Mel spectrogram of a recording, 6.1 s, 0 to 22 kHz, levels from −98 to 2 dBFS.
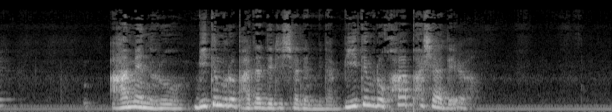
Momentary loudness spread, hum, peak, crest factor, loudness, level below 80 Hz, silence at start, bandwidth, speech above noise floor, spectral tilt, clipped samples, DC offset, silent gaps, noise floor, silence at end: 10 LU; none; -10 dBFS; 18 dB; -26 LUFS; -62 dBFS; 0 s; 15.5 kHz; 26 dB; -7 dB/octave; under 0.1%; under 0.1%; none; -52 dBFS; 0 s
